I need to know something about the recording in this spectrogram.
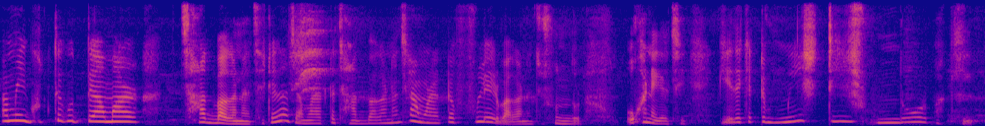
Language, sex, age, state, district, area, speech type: Bengali, female, 18-30, West Bengal, Birbhum, urban, spontaneous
